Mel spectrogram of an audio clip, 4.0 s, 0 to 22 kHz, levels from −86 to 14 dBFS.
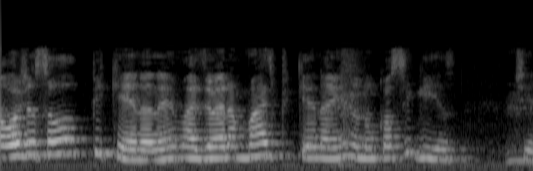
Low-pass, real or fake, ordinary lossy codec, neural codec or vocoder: none; real; none; none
